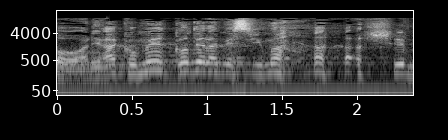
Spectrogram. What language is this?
Hebrew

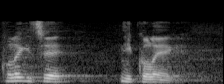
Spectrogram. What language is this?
Croatian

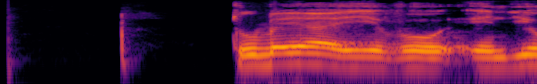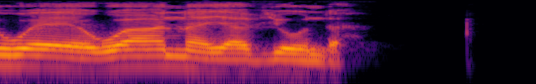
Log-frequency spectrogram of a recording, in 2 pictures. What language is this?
Batanga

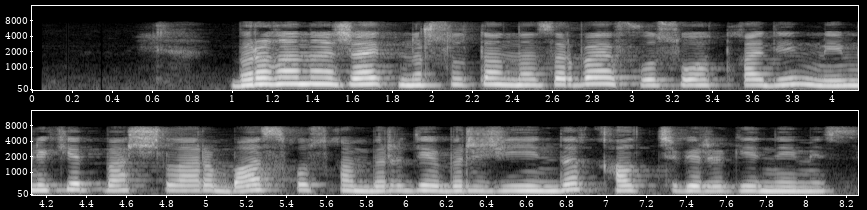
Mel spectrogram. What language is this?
Kazakh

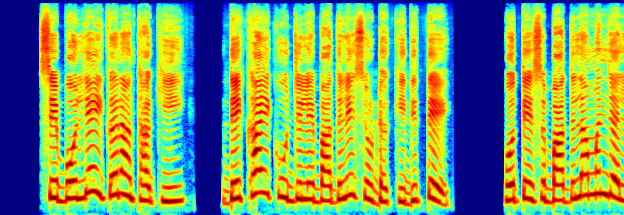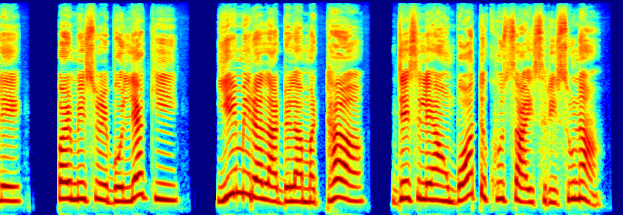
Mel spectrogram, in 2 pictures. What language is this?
Mandeali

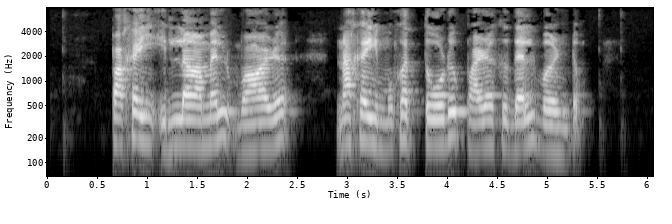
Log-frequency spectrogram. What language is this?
Tamil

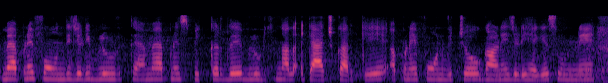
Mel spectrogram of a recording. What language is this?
Punjabi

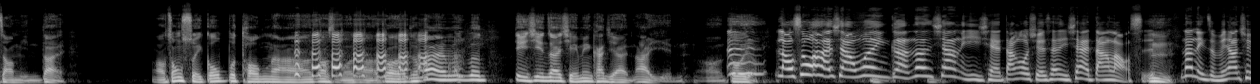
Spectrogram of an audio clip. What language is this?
Chinese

